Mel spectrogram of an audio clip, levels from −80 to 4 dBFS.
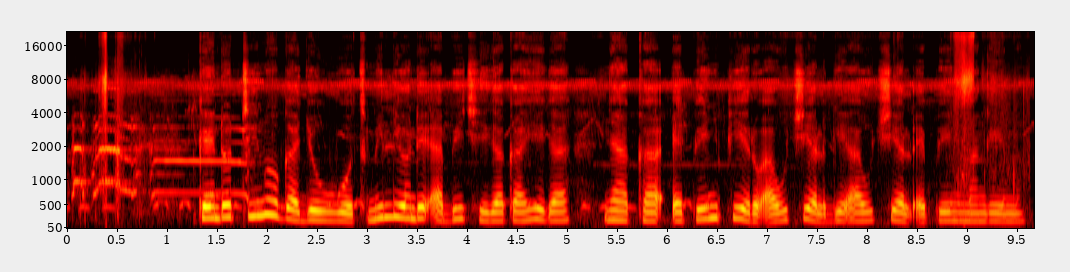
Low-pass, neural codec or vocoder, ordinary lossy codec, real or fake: none; none; none; real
